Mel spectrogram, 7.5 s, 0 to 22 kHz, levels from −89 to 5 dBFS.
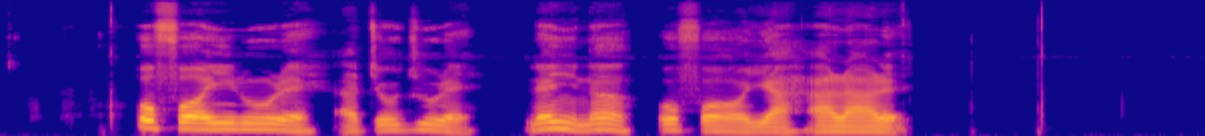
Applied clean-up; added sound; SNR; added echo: none; none; none; none.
